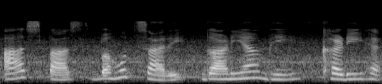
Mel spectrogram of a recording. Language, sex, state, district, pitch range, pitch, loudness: Hindi, female, Chhattisgarh, Raipur, 240-285 Hz, 250 Hz, -18 LUFS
